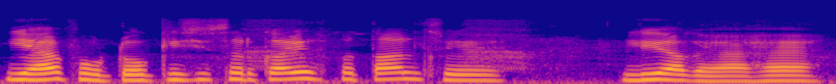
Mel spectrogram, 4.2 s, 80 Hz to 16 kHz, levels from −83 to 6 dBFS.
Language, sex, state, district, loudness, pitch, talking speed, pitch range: Hindi, male, Uttar Pradesh, Shamli, -17 LUFS, 220 Hz, 130 wpm, 190-235 Hz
